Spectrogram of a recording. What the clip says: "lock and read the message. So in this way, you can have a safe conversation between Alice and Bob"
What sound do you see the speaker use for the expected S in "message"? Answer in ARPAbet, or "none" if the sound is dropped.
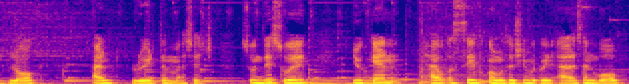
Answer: S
